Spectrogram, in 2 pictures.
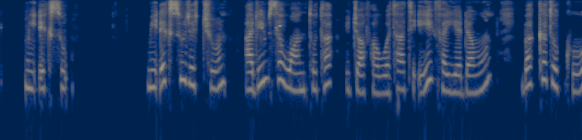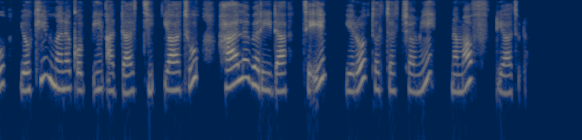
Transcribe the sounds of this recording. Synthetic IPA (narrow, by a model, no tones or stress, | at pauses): miːᶑɐksuːd͡ʒɛt͡ʃːuːn | ɐd̪eːmsɐwaːnt̪ɔt̪ɐ | ɪd͡ʒaːfaːwːɐt̪ʰaːt̪ʰɐʔeːfɐjːɐd̪ɐmuːn | bɐkːɐt̪ɔkʰːo | jo̞ːkʰiːnmɐnɐkʼɔpʼːiːnɐd̪ːaːɪt̪ːɪᶑɪjaːt̪ʊhaːlɐbɐɾiːd̪aː | t̪ʰɐʔeːn | jɛɾo̞ːt̪ɔlt̪ɐlt͡ʃɐmeː | nɐmaːfᶑɪjaːt̪ʊᶑɐ̥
